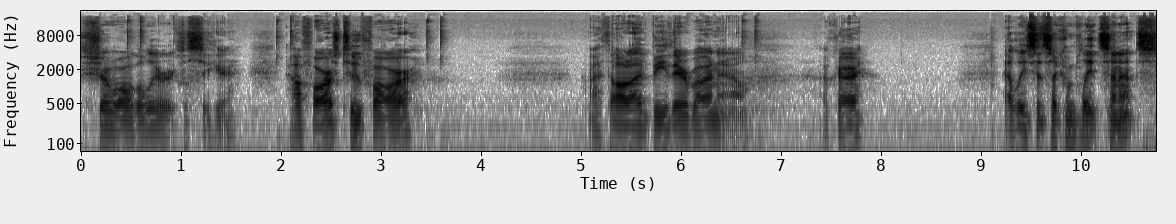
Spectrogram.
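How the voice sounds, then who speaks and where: Soft-spoken, mumbling speech comes at a fairly slow pace with long, frequent pauses, on a very clean recording with a silent background. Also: man, fairly low pitch for a man, fairly even intonation. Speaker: worship song reviewer. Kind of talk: casual commentary review.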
